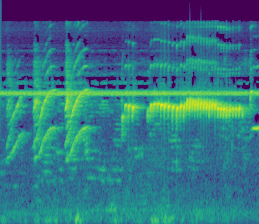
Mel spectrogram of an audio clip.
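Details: Male canary song used as a prompt for canaries that have stopped singing: a few quick rising sweeps, then a dense buzzy trill holding steady, with a constant high tone in the background.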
